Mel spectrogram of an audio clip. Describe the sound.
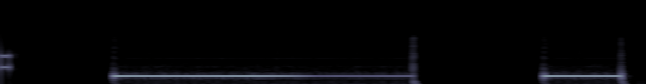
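A telephone call signal sounds as a steady, mid-pitched electronic tone. One long beep of about a second and a half is followed after a short gap by a briefer one, each starting and stopping with a faint click.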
